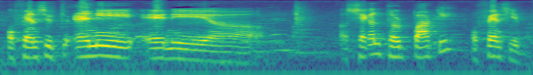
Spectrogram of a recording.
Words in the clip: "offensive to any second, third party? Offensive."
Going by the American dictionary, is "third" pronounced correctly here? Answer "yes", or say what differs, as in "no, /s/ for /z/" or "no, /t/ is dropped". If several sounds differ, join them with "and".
no, /t/ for /θ/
